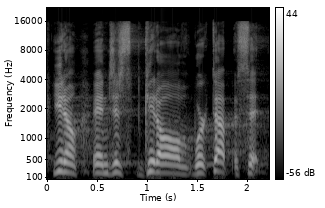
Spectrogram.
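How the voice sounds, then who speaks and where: A man's voice: high voice, normal speed, pushed and bright, long reverb tail. A middle-aged man preaching a sermon as pastor, emphatic and exhorting, with repeated calls to the congregation.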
